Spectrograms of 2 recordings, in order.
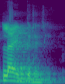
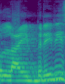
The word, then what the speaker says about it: liber: हम बात करें तो लाइब्रेरी शब्द जो है वो अंग्रेजी के LIBER लाइबर, अंग्रेजी के LIBER लाइबर से बना है। इसको लिबर बोल सकते हैं, लिबर से बना है।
